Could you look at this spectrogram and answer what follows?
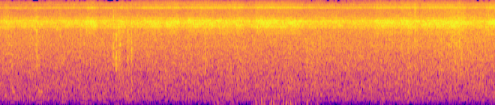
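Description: Steady outdoor background: an even hiss with a constant high-pitched drone, a few faint ticks early on, and a low wind rumble on the microphone about three and a half seconds in.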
